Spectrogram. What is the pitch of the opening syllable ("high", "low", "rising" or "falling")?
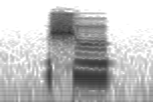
high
